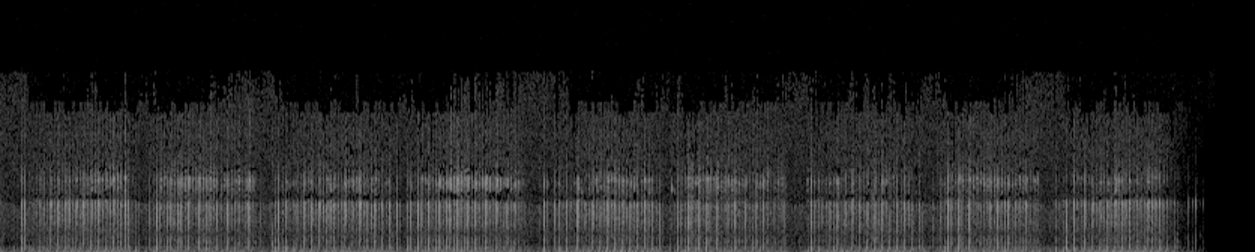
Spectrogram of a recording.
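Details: Contented purring of an orange six-month-old kitten named Henry as he is petted; steady low rumbling cycles of about one to two seconds for twelve seconds, then the sound stops abruptly.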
